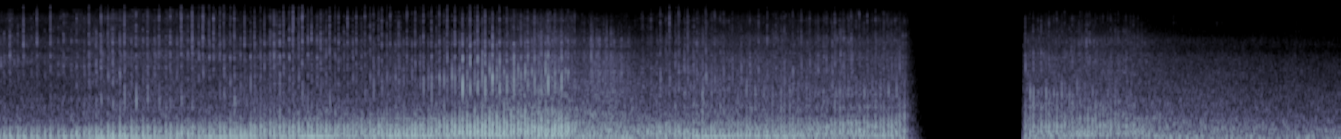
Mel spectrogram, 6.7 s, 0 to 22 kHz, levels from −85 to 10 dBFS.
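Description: At 4.53 s the sound trails off into silence until 5.14 s, a call audio freeze, likely from delayed packets; the resumed audio loses nothing.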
